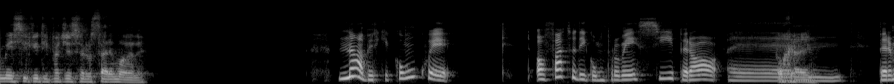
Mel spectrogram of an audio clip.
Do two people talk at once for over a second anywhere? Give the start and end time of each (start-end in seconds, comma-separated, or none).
none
